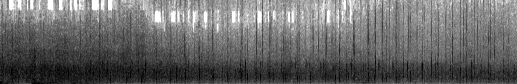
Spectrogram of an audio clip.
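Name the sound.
audience round of applause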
